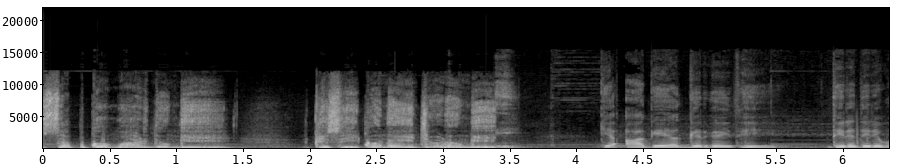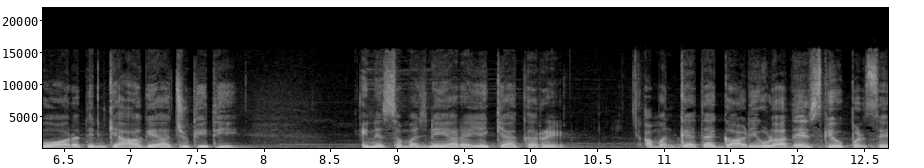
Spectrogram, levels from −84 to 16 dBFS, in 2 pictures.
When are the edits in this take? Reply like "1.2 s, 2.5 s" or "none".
4.1 s

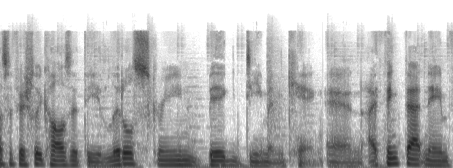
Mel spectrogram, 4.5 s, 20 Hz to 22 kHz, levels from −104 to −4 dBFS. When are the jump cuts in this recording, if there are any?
3.2 s

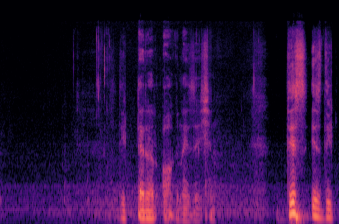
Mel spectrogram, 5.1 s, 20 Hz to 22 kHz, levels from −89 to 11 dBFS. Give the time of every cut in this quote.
none

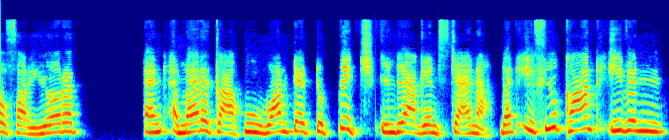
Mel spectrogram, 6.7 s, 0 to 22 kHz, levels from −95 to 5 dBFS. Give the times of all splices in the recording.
3.7 s, 4.9 s

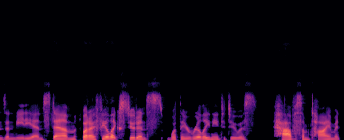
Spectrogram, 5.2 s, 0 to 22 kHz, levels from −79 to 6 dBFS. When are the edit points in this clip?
1.1 s

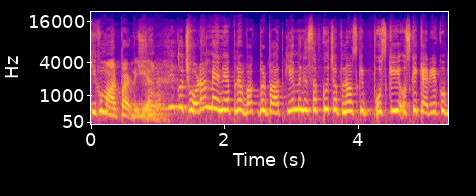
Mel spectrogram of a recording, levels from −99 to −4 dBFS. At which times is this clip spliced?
1.1 s

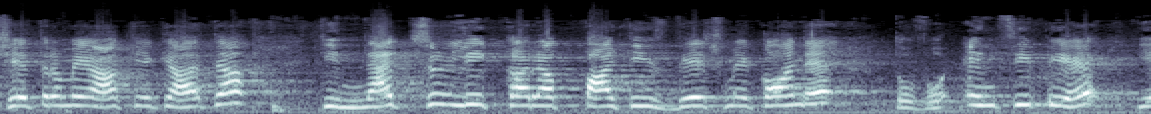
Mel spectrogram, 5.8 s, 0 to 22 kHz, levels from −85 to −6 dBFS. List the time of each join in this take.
none

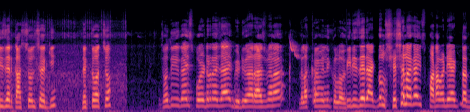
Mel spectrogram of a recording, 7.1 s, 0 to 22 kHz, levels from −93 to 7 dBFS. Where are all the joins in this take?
1.8 s, 5.3 s

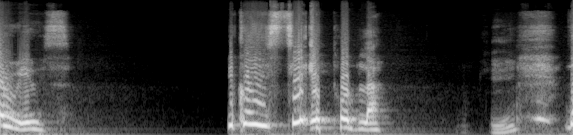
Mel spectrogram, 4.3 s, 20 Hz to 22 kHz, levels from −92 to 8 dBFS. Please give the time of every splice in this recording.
none

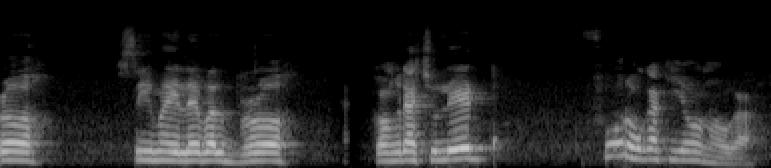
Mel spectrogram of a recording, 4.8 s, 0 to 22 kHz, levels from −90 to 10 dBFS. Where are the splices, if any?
2.1 s

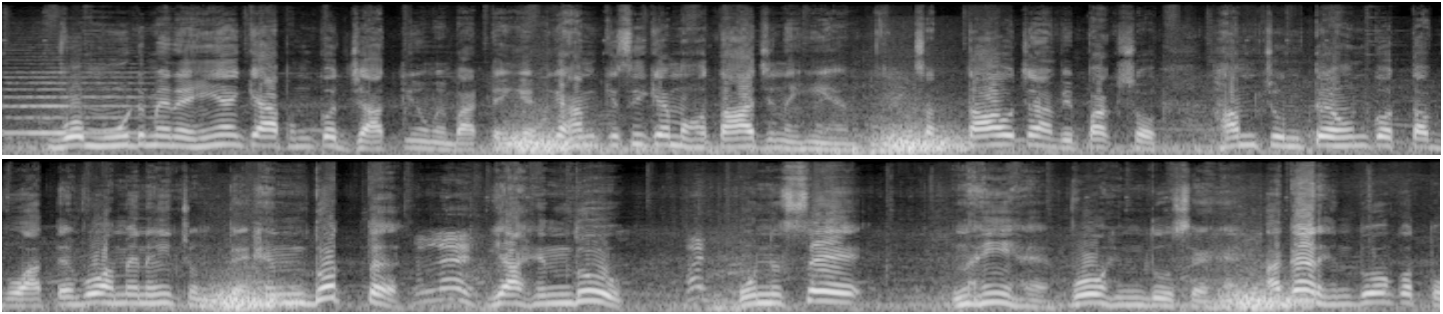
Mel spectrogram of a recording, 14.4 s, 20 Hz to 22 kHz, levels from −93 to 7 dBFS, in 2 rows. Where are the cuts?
2.7 s, 4.6 s, 8.4 s, 13.4 s

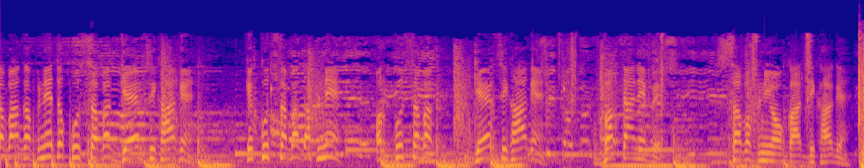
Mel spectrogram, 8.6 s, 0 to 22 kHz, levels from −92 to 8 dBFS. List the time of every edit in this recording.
none

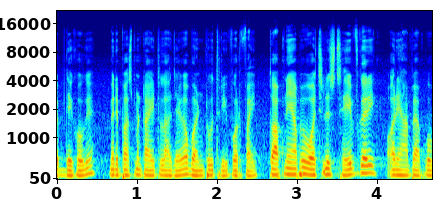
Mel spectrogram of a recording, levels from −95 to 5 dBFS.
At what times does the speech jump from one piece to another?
2.5 s

